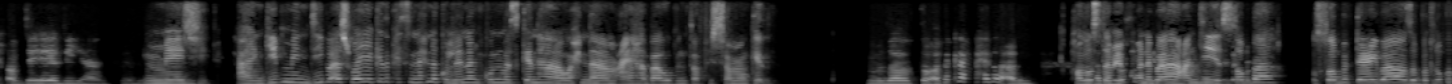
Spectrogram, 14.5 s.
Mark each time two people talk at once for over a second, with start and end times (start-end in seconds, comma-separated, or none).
11.0-12.7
